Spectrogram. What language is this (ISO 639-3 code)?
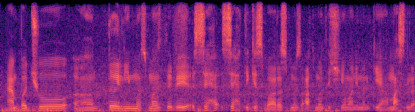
kas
